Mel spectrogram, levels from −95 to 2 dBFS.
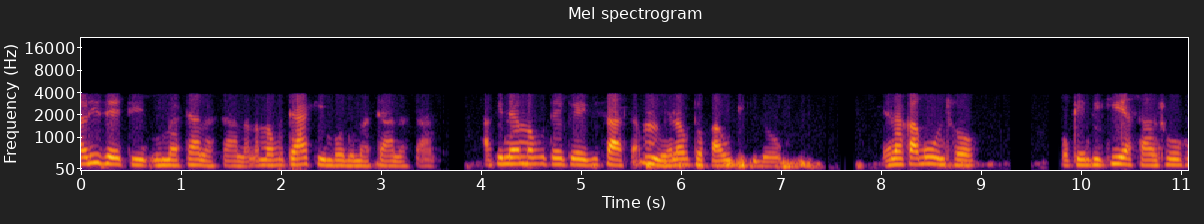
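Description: From 1.97 to 2.25 s, bit errors on the ADPCM link, a few per thousand bits, corrupt the decoder's step size and predictor. The G.726 speech breaks into pops and rough bursts, visible as broadband vertical streaks and jagged level jumps in the waveform.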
